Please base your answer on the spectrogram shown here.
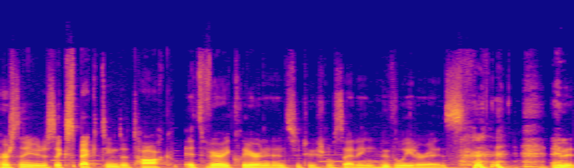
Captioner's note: laughter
